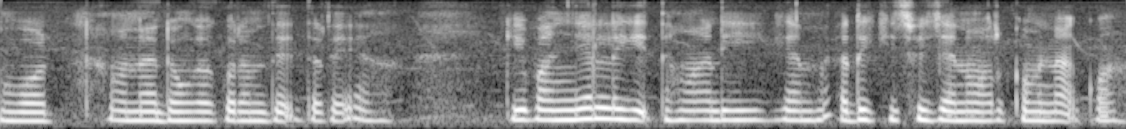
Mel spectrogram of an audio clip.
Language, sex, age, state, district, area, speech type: Santali, female, 30-45, Jharkhand, Bokaro, rural, spontaneous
